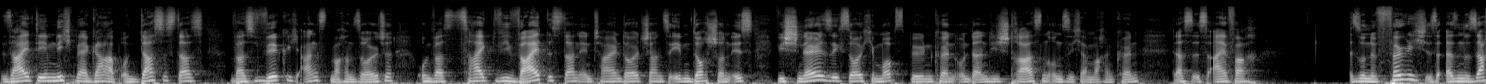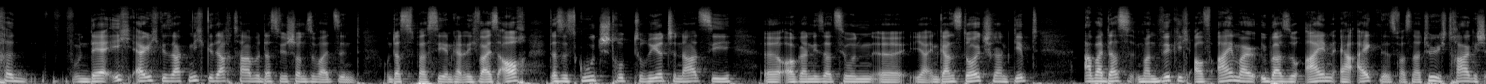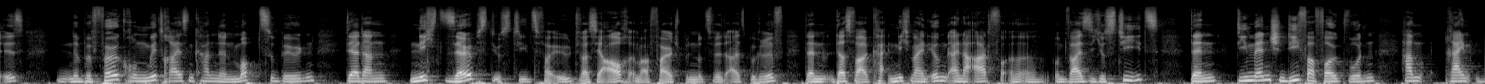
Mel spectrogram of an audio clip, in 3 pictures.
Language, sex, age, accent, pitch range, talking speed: German, male, 20-39, German, 125-155 Hz, 190 wpm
